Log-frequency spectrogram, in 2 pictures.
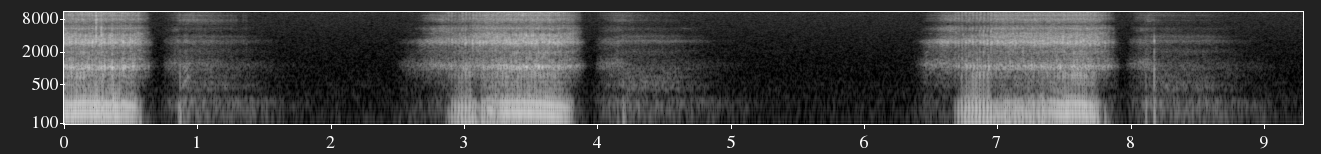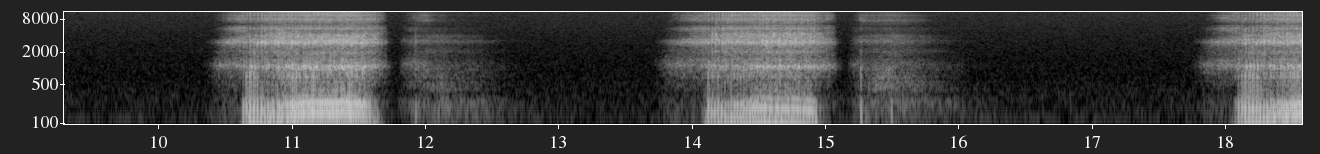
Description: Tuesday's are short snoring clips. Friday's are longer audio's.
